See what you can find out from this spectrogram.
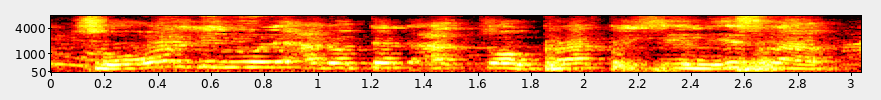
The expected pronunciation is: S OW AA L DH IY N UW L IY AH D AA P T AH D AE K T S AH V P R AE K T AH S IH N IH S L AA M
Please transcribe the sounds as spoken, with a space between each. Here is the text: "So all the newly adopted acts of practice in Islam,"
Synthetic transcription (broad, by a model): S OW AA L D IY N UW L IY AH D AA P T AH D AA K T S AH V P R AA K T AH S IH N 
